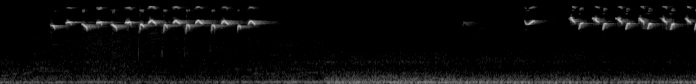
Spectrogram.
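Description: Red-headed bunting song: a rapid run of about ten high, thin, sweet notes, a brief pause, then another quick series. Faint low hum behind.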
